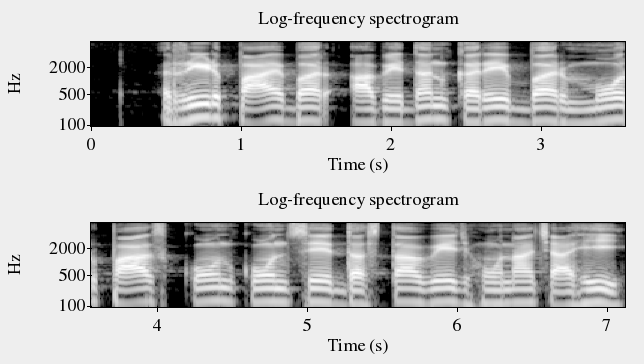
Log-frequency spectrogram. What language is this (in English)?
Chhattisgarhi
